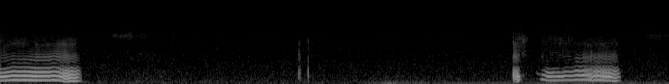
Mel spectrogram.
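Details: Snores from Tabi, a sleeping 16-year-old calico cat: a steady, buzzy rasp lasting under a second, several quiet seconds with faint ticks, then another wavering snore, in a quiet room.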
